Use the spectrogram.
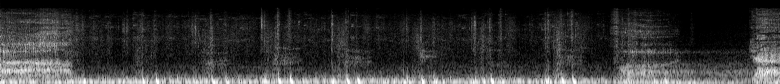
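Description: Many horses gallop in Mount & Blade II: Bannerlord (Warhammer Old Realms), a loud dense drumming of hooves with occasional whinnies, continuing steadily throughout.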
